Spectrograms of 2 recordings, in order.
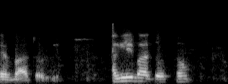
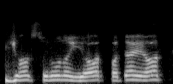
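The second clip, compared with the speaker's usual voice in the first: higher, pushy friendly nagging; teacher imitating an overfamiliar chatty friend; eager pal; 6 semitones higher than usual. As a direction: nudge your friend to listen, a touch hammed up. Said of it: "ये वाला जो मिजाज होता है ना".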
